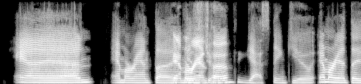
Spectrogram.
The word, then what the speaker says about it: Amarantha: her, but I also understand because I can't pronounce her name correctly. And Amarantha is Yes, thank you.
